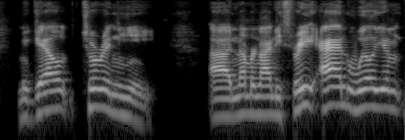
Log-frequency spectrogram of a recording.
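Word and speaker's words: Tourigny: and David Ryan bucker wearing number 36 36 for reinbacher uh Miguel turingi that didn't say it right Miguel turini uh number 93 and William Trudeau number 84.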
